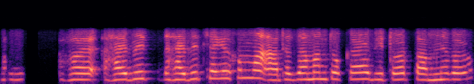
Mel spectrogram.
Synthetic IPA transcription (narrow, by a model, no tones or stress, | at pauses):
ɦɔ | ɦɔjɦajbɹidɦajbɹidsakɛtkʰɔnmɔjatɦazaɹmantɔkaɹbʱitɔɹɔt̚pamnɛbaɹũ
